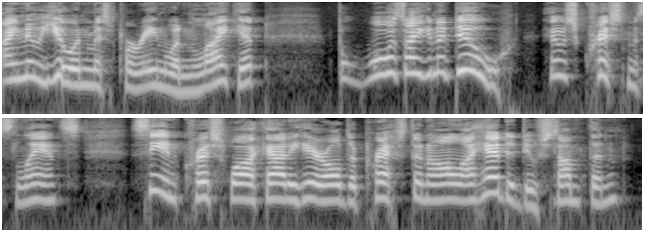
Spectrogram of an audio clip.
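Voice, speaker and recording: A man's voice: sits high, expressive, normal speed, sharp tone. An actor playing an anxious, simple-hearted handyman, folksy and repeating his phrase endings in radio drama style. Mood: pleading. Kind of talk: radio drama character acting.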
